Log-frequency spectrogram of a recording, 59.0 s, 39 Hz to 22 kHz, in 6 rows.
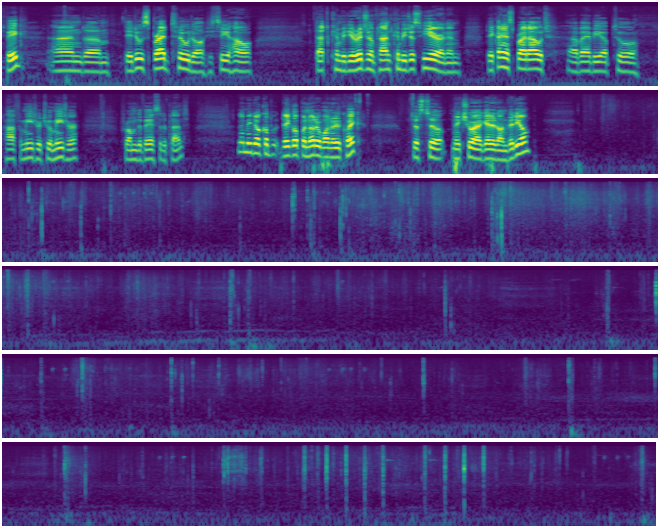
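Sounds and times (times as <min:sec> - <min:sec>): plant rustling: 0:13.3 - 0:59.0
garden fork clicks and crunches: 0:51.6 - 0:59.0.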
